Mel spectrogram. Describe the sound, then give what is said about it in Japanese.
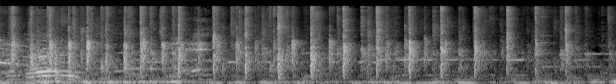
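Audience applause at a lively drinking get-together: many sharp, distinct hand claps in a quick uneven patter, with a voice briefly heard at the start. “あのすいません、弱者の皆様にもう一度大きな拍手を。”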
